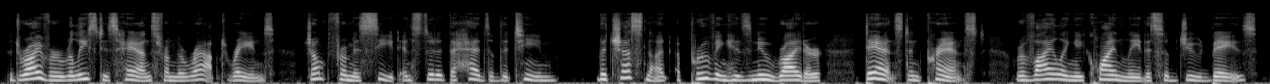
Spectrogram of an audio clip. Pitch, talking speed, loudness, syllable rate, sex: 200 Hz, 165 wpm, -17 LUFS, 4.7 syllables/s, female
